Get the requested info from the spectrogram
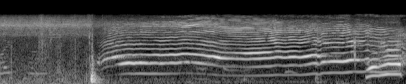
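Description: A young child crying out in pain in one long wail, starting just after a thump about a second in. He has been hurt coming down a sun-heated playground slide, which the parents think burned him.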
